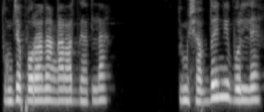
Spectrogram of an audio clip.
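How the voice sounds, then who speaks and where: A woman playing a loud, quarrelsome village woman, scolding and accusing. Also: sits high, steady tone, fast talker, no room sound. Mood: furious. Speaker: comic skit character.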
